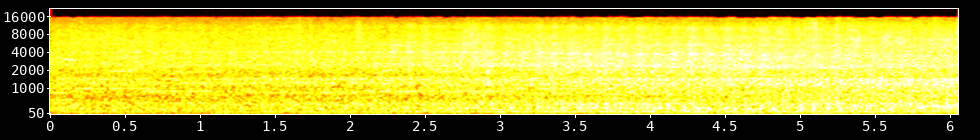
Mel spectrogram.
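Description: A Big Boy 4-8-8-4 oil train runs in the Transport Fever video game, a steady low engine rumble that swells slightly, alone with no talk.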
